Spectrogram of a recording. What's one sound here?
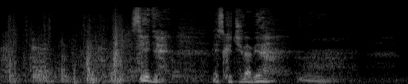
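A young man asks with concern, close by.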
